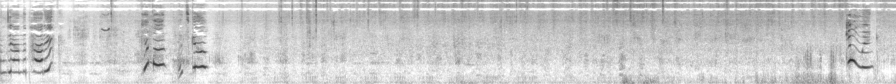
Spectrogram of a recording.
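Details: Linc, a baby Australian cattle dog, playing with bigger puppies in a dog paddock; a few high, sharp, falling yelps in a burst at the start and one more at the end, with a quiet stretch of footsteps and rustling between.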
